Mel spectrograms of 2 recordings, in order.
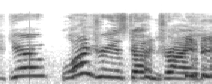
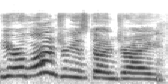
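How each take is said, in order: First: Slow, high Alexa announcement voice; cheerful talking appliance. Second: Slow high smart speaker voice; cheerful talking appliance. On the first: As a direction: mimic a smart speaker alert, slow and high. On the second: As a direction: chirp it like a home assistant. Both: Retold or imitated. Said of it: "my freaking Alexa will go".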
